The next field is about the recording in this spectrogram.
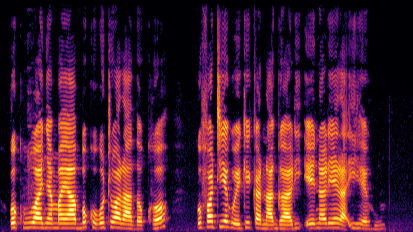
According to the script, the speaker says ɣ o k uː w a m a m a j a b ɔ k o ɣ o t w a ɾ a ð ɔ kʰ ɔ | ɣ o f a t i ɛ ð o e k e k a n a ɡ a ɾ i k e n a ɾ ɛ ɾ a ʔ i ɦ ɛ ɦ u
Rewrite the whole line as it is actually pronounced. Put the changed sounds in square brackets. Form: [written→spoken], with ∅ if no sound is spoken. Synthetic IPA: ɣ o k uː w a [m→ɲ] a m a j a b [ɔ→o] k o ɣ o t w a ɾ a ð ɔ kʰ ɔ | ɣ o f a t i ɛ [ð→ɣ] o e k e k a n a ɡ a ɾ i [k→ʔ] e n a ɾ ɛ ɾ a ʔ i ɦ ɛ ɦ u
